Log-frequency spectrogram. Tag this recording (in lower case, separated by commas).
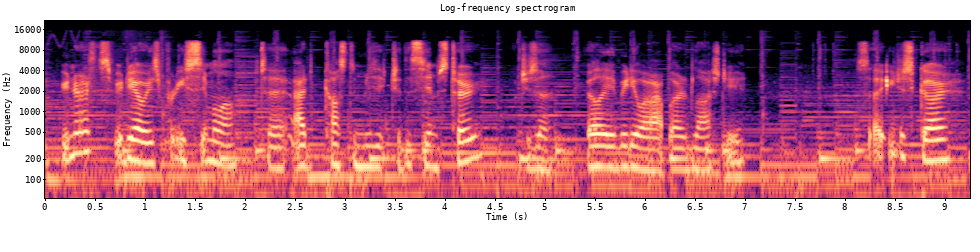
music, speech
